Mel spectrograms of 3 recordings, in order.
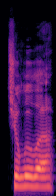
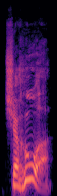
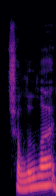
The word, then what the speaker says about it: Cholula: Tanner says, "My entire immediate family cannot pronounce Cholula. We have Cholula in our fridge all the time, no matter what. But my mom, my dad, and my brother all say Chaha."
